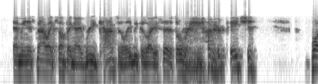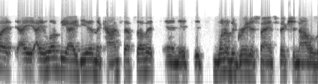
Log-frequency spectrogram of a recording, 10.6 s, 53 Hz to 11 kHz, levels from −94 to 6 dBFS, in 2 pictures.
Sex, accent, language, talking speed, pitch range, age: male, American, English, 215 wpm, 95-115 Hz, 40-59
